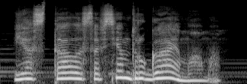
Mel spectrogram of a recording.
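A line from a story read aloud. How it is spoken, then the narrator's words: Sighing mother. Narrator (Russian): вздохнула моя мама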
